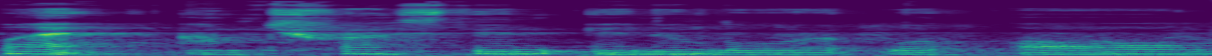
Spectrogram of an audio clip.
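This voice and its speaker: Amid noticeable background noise and audible room echo, a woman speaks at a very slow pace with a very deep, low pitch. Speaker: faith vlogger. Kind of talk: devotional talk. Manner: repetitive, earnest.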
